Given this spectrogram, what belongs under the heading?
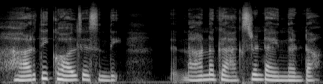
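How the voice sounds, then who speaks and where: A woman voicing a gentle, troubled young college girl in an audio story, answering in soft, worried replies. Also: medium pitch, flat delivery, fairly quick, dry recording, close to an everyday voice. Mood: distressed.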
